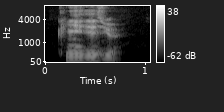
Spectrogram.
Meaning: to wink
- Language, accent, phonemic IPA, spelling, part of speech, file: French, France, /kli.ɲe de.z‿jø/, cligner des yeux, verb, LL-Q150 (fra)-cligner des yeux.wav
